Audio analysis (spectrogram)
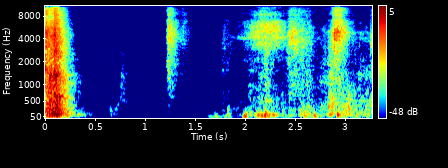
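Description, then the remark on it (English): A door shuts with a sharp thud at the very start, then a pause, a faint brief knock, and a stretch of shuffling, rustling movement. “Close the door.”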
